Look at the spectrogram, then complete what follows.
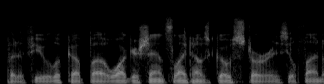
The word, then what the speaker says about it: Waugoshance: And Waugoshance, and I think that's how it's pronounced around there, is from a Native American word for fox.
